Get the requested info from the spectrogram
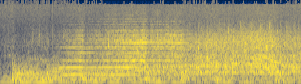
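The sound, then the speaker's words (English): A bad storm at sea around a sailing ship, with hard-blowing wind, steady rain and deep rolling thunder, loud and continuous throughout, with a low sustained tonal hum running beneath it and no voices. “God sent a bad storm. The wind blew hard.”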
